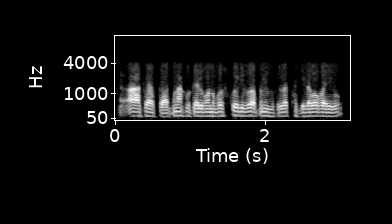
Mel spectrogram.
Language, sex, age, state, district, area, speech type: Assamese, male, 60+, Assam, Golaghat, urban, conversation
